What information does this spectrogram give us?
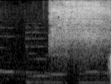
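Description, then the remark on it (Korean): A shaken plastic soda bottle's cap is twisted open, starting with faint creaks and clicks of the cap, then a sudden loud, steady hiss of escaping gas that holds to the end. “이것은 쉐킷쉐킷 흔들었던 거 모르고 바로 열면 화산 폭발하듯이 내용물이 튀어나오니까요.”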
